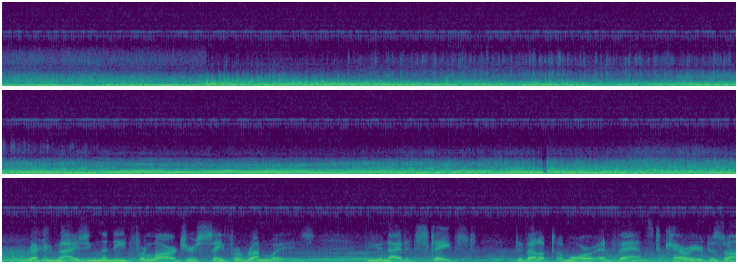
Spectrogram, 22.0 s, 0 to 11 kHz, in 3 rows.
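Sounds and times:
propeller aircraft engine running: 0.0s - 22.0s.

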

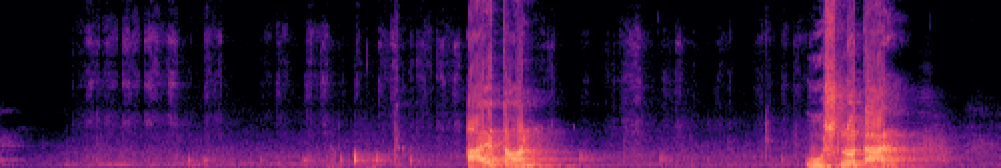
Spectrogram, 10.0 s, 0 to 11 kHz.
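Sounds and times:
marker pen writing on whiteboard: 0.7s - 8.6s
pen tapping: 1.4s - 4.6s, 5.7s - 6.8s.

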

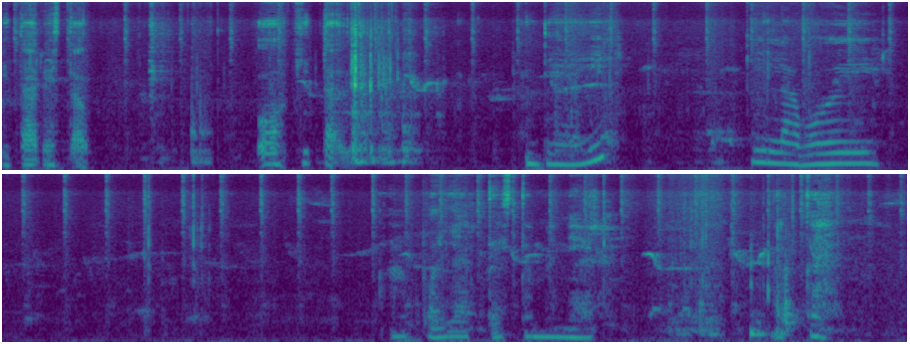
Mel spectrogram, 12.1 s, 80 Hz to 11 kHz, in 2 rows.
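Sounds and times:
faint light ticks: 0.0s - 12.0s.

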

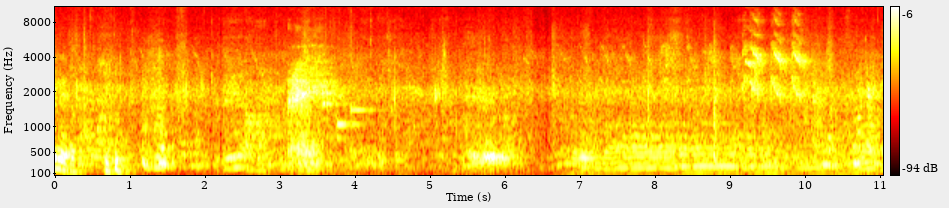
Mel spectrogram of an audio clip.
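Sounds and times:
small birds chirping: 0.1s - 11.0s.

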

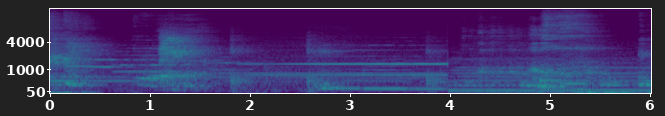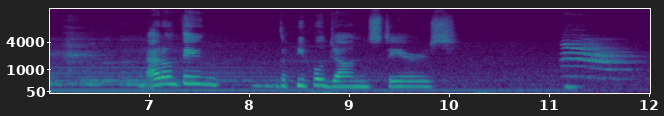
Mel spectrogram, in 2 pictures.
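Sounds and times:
cat meowing: 11.1s - 12.0s.

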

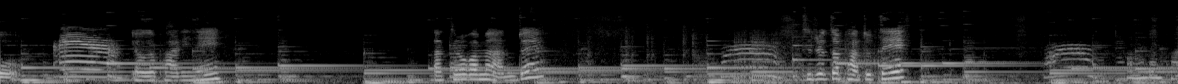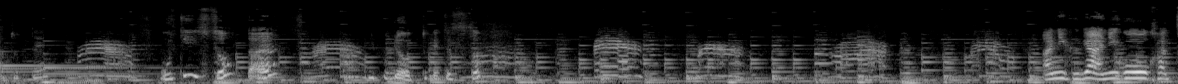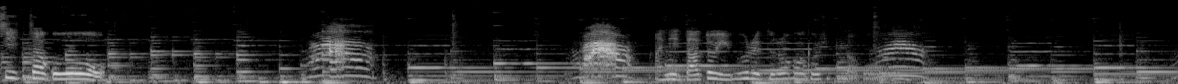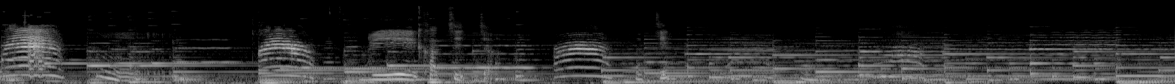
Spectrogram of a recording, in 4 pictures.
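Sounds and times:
background music: 0.0s - 47.0s
cat meowing: 0.5s - 1.4s, 7.1s - 8.0s, 10.4s - 11.2s, 12.4s - 13.3s, 14.8s - 15.6s, 16.4s - 19.3s, 19.9s - 22.0s, 26.6s - 27.4s, 29.2s - 30.0s, 32.3s - 32.9s, 35.3s - 36.2s, 37.9s - 38.6s, 40.8s - 41.5s, 43.9s - 44.9s.

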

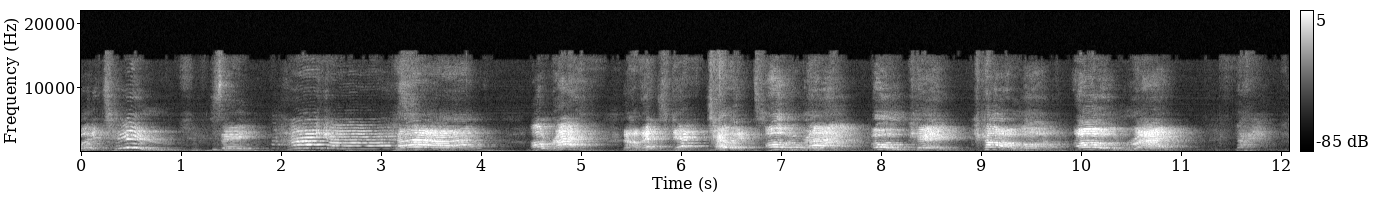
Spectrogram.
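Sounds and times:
high voice singing: 1.4s - 5.3s.

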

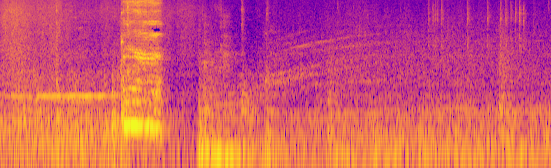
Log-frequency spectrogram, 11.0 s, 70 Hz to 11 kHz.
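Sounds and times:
elevator machine hum: 0.0s - 11.0s
elevator whine rising in pitch: 0.0s - 11.0s.

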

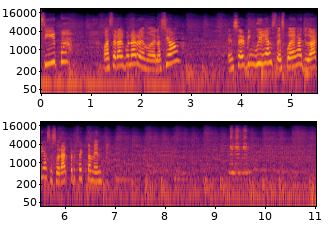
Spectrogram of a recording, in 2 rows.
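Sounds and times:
small truck driving past: 6.7s - 11.0s
faint brass band music: 8.1s - 10.7s
short high horn toot: 9.3s - 9.8s.

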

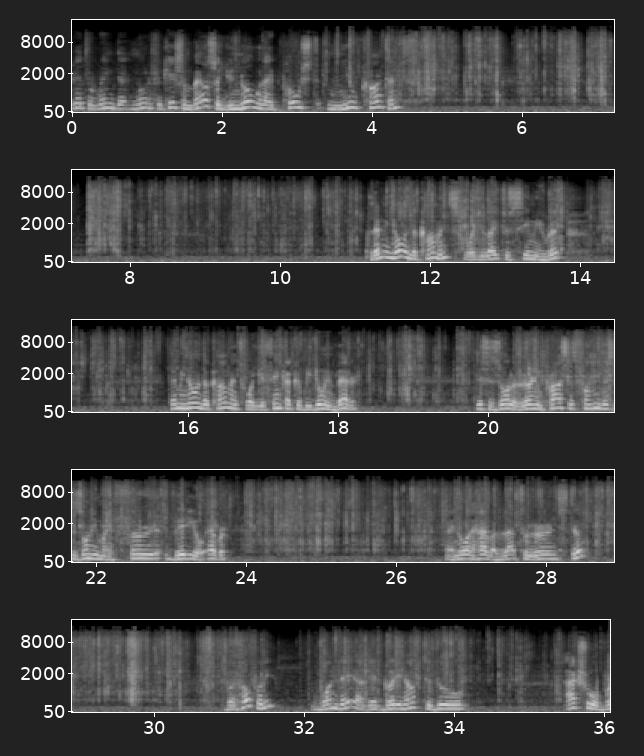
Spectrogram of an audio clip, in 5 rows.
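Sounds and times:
plastic wrapping crinkling: 1.8s - 36.0s.

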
